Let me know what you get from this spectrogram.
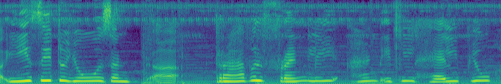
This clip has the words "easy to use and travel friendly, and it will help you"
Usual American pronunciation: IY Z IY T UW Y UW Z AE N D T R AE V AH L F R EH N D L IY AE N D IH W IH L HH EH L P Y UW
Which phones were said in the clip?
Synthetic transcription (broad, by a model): IY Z IY T UW Y UW Z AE N D T R AE V AH L F R EH N D L IY AE N D IH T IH L HH EH L P Y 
